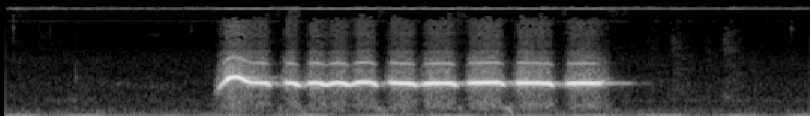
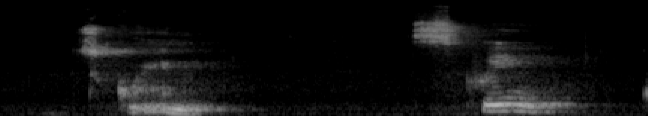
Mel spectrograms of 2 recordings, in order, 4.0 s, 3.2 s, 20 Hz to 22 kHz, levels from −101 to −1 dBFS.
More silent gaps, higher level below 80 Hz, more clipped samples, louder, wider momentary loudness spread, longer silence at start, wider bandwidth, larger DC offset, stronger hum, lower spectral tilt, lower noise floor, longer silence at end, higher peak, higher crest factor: neither; first, -54 dBFS vs under -90 dBFS; neither; first, -16 LUFS vs -44 LUFS; second, 3 LU vs 17 LU; first, 1.1 s vs 0.4 s; first, 17 kHz vs 13 kHz; neither; neither; second, -1.5 dB/octave vs -3.5 dB/octave; second, -56 dBFS vs -87 dBFS; first, 1 s vs 0.4 s; first, -4 dBFS vs -28 dBFS; about the same, 14 dB vs 18 dB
